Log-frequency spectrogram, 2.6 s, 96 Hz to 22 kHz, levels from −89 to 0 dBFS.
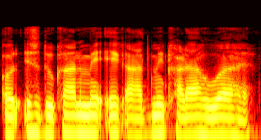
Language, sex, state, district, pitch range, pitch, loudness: Hindi, male, Jharkhand, Garhwa, 115-125 Hz, 120 Hz, -15 LUFS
